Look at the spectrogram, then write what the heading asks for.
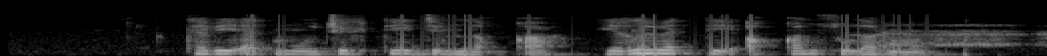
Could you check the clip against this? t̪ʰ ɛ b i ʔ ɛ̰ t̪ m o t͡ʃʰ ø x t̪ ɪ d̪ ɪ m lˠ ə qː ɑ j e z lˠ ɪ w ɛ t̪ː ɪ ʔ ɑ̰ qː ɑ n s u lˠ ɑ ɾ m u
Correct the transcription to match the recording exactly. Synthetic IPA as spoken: t̪ʰ ɛ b i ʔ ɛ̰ t̪ m u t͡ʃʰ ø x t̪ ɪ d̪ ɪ m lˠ ə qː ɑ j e ʁ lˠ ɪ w ɛ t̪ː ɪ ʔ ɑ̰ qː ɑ n s u lˠ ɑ ɾ m u

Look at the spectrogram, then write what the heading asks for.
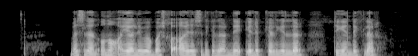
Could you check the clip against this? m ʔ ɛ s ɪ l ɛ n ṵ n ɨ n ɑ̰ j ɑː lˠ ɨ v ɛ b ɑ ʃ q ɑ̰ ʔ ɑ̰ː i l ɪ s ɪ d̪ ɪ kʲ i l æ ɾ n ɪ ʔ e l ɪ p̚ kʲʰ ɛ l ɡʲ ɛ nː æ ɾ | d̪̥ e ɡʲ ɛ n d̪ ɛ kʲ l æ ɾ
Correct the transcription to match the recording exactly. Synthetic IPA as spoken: m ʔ ɛ s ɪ l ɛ n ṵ n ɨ ŋ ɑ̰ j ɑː lˠ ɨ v ɛ b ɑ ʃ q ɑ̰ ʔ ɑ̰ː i l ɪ s ɪ d̪ ɪ kʲ i l æ ɾ n ɪ ʔ e l ɪ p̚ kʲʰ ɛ l ɡʲ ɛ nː æ ɾ | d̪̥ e ɡʲ ɛ n d̪ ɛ kʲ l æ ɾ

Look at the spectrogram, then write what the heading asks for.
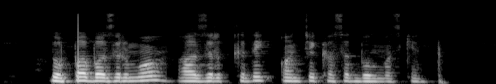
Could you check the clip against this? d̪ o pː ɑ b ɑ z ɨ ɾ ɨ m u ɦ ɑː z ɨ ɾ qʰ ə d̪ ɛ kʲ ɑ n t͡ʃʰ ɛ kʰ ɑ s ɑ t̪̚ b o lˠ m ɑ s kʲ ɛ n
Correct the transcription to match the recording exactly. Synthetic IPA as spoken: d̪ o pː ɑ b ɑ z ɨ ɾ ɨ m u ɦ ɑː z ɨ ɾ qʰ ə d̪ ɛ kʲ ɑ n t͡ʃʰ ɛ kʰ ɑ s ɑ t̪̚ b o lˠ m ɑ s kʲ ɛ n

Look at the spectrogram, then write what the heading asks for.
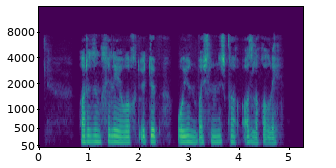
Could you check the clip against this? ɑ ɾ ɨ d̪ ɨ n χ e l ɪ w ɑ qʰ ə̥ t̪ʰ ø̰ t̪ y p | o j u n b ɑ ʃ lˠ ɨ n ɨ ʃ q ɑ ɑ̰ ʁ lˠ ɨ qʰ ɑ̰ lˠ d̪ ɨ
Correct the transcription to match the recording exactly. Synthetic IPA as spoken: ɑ ɾ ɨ d̪ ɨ n χ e l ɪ w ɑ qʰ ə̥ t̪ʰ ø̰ t̪ y p | o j u n b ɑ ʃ lˠ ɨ n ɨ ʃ q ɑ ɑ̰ z lˠ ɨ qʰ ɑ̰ lˠ d̪ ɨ

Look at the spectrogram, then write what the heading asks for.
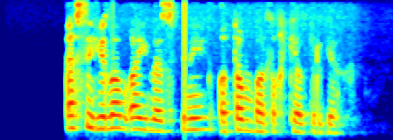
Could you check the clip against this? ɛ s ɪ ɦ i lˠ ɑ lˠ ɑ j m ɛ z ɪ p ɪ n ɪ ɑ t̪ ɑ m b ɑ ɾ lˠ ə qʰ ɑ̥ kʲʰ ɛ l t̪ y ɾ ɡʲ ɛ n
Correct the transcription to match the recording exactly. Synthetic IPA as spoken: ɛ s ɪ ɦ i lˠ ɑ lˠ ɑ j m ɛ z ɪ p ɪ n ɪ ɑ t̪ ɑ m b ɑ ɾ lˠ ə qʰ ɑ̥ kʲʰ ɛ l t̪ y ɾ ɡʲ ɛ n

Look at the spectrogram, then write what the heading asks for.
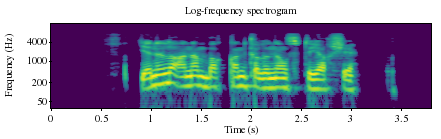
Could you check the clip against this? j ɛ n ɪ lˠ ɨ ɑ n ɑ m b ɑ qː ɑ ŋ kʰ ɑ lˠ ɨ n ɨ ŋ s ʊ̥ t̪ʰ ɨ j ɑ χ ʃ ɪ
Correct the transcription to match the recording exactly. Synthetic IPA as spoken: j ɛ n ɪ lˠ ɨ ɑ n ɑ m b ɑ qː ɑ n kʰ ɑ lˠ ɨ n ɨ ŋ s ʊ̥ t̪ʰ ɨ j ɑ χ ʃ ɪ

